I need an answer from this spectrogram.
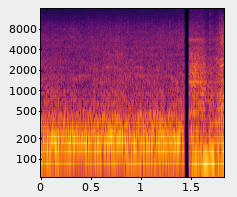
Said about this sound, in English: Just listen to them rumble, man. I think it's insane. How the hell did they make a V6 sound like that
